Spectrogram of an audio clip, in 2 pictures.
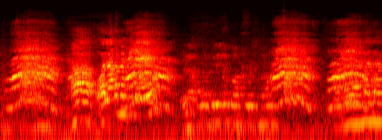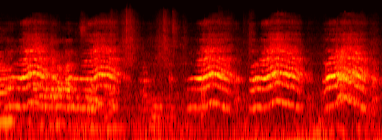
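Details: Newborn baby boy just after normal vaginal delivery at a clinic: repeated loud, rhythmic cries with breaths between bursts; a normal vigorous first cry.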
